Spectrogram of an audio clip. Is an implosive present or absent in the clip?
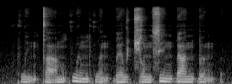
present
